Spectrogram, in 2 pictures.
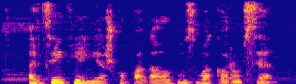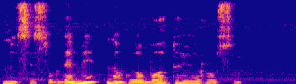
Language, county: Lithuanian, Vilnius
